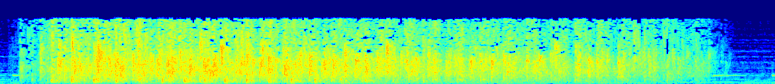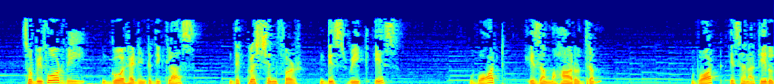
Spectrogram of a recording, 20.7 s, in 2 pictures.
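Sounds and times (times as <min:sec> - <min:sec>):
audience applause for two quiz winners: 0:00.2 - 0:09.7
speech: 0:10.7 - 0:15.7, 0:16.6 - 0:18.4, 0:19.6 - 0:20.6.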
